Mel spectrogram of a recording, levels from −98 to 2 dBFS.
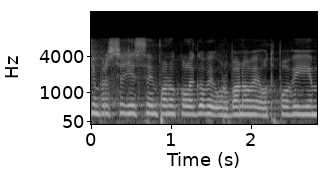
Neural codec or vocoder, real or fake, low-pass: none; real; 7.2 kHz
